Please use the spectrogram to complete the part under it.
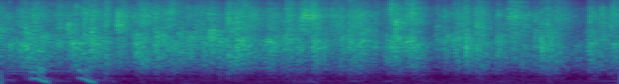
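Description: Audience applause at a live blues café show: a dense, continuous patter of many hands that holds at an even, fairly loud level for the whole stretch.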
